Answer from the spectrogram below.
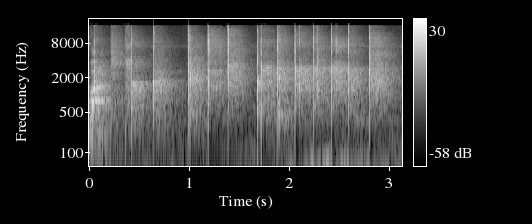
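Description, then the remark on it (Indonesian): A short round of hand clapping: a dozen or so sharp, crisp claps at an uneven, brisk pace, fairly loud, lasting about three seconds. “kita beri tepuk kan”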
